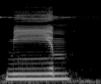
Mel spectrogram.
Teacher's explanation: Kasroh panjang, vokal yang timbul karena lidah bagian depan digunakan. Letak bunyinya di atas, mulut tidak bundar dan majhul.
